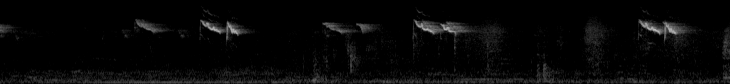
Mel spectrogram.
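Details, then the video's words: White-eye in morning ngalas song, given as scattered pairs of high, sharp, descending chirps with quiet gaps between them, over soft low background noise. "BURUNG PLECI NGALAS DI PAGI HARI"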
